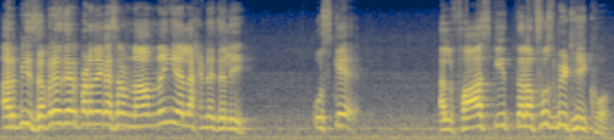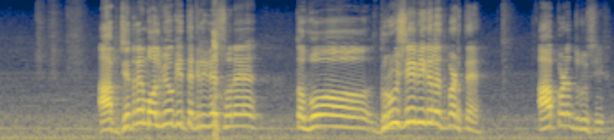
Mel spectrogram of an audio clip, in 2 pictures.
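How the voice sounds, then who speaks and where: Man, high voice, argumentative scholar answering questions in a talk. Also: lively intonation, pauses often, a bit bright. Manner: emphatic, argumentative, quotes others in put-on voices. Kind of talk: seated Q&A discussion.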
